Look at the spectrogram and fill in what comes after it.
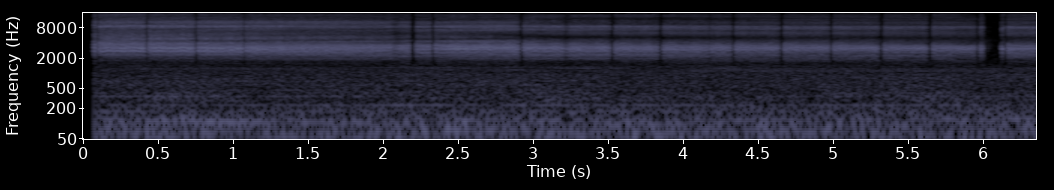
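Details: Cicadas found on sidewalks in 2020, making a steady, high, hissing drone that runs unbroken through the whole recording, with faint ticks repeating about three times a second and a brief dip near the end.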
